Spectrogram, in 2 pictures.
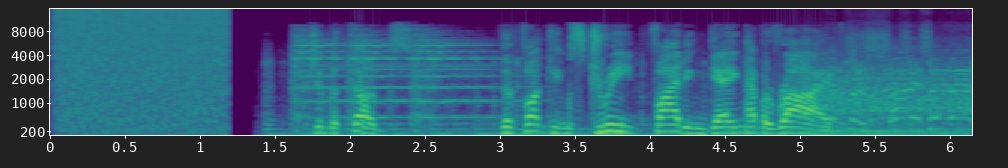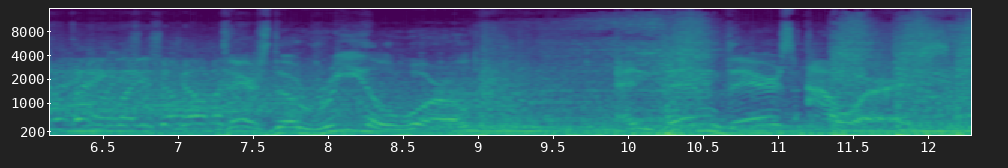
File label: Commercial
